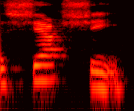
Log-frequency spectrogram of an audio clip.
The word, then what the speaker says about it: chercher: So it is a chercher. For those verbs with the accent aigu, that's this accent here, we pronounce the letter E comme E.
